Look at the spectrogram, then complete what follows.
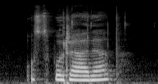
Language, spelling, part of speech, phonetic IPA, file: Czech, uspořádat, verb, [ˈuspor̝aːdat], Cs-uspořádat.ogg
- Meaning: 1. to organize (of an event like conference) 2. to order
